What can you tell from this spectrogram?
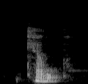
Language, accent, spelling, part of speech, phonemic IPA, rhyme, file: English, Southern England, kelp, noun / verb, /kɛlp/, -ɛlp, LL-Q1860 (eng)-kelp.wav
- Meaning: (noun) 1. Any of several large brown algae seaweeds (especially of order Laminariales) 2. The calcined ashes of seaweed, formerly used in glass and iodine manufacture; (verb) To gather kelp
